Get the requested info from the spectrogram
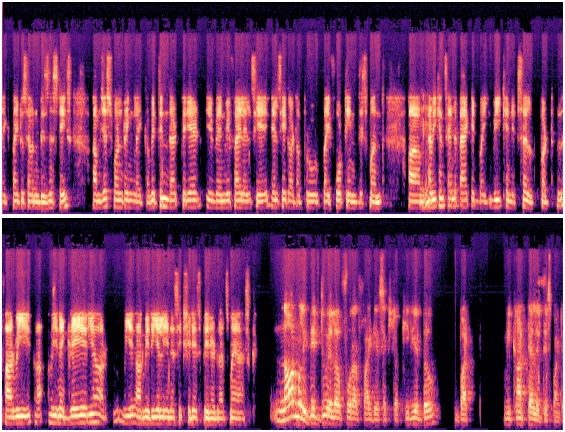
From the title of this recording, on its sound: Conference Call Jul 7th 2023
